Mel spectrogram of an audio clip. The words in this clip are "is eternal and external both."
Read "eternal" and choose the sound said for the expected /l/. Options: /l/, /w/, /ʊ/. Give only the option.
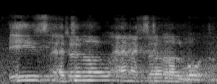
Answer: /l/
